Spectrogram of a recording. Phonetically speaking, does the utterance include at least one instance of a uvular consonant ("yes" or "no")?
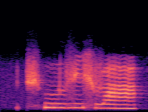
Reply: no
